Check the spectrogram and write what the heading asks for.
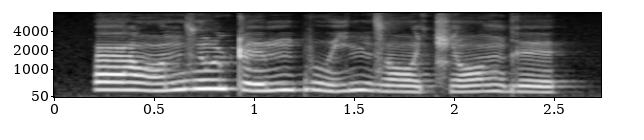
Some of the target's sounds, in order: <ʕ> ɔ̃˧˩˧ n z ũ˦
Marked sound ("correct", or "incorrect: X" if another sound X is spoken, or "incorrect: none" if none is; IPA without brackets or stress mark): correct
